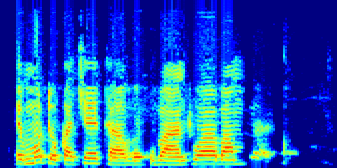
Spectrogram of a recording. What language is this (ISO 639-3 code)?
lug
